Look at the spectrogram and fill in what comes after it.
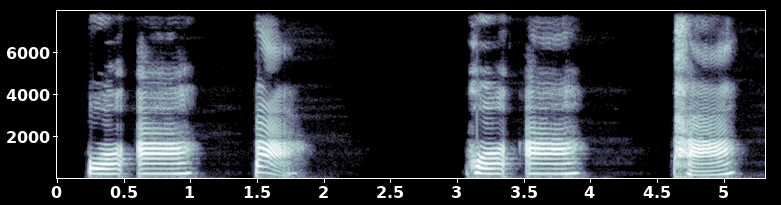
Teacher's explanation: We pronounce the initial po lightly and quickly move on to the final a. And the final should be pronounced fully and loudly.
